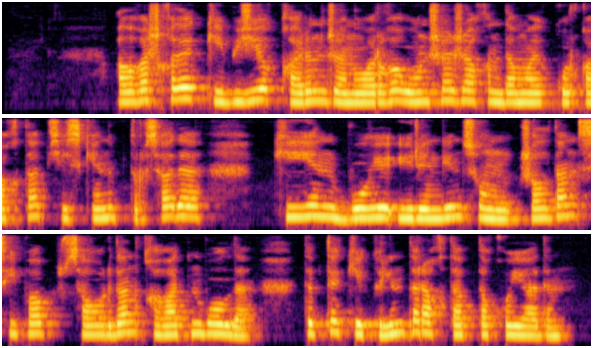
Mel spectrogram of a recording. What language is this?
Kazakh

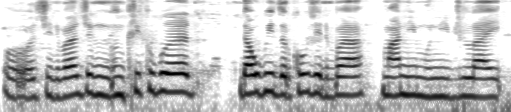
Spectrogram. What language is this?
Bodo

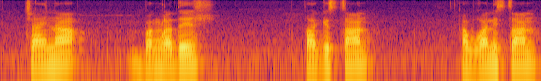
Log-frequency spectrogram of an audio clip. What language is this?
Urdu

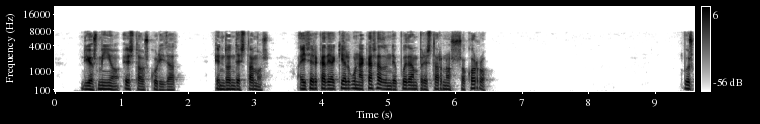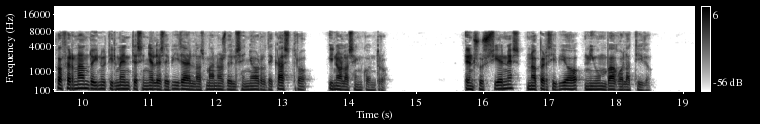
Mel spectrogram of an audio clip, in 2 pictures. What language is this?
Spanish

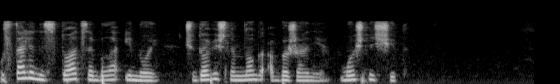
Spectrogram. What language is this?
Russian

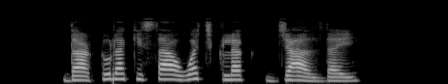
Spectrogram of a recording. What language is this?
Pashto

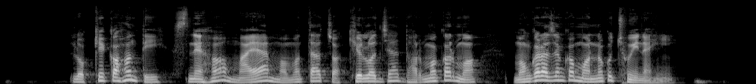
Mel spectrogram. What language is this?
Odia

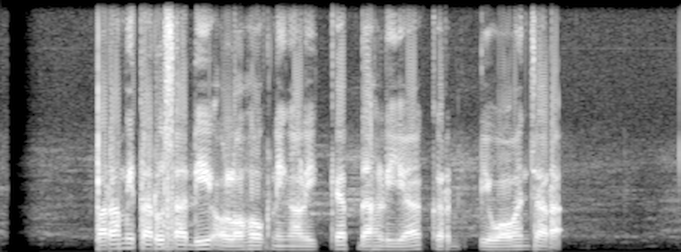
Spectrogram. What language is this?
Sundanese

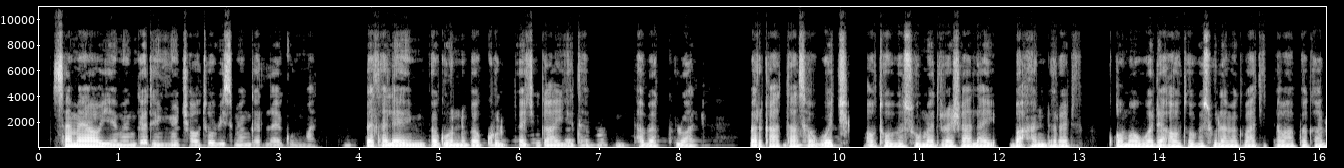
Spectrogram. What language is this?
Amharic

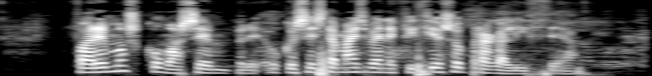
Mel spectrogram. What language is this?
Galician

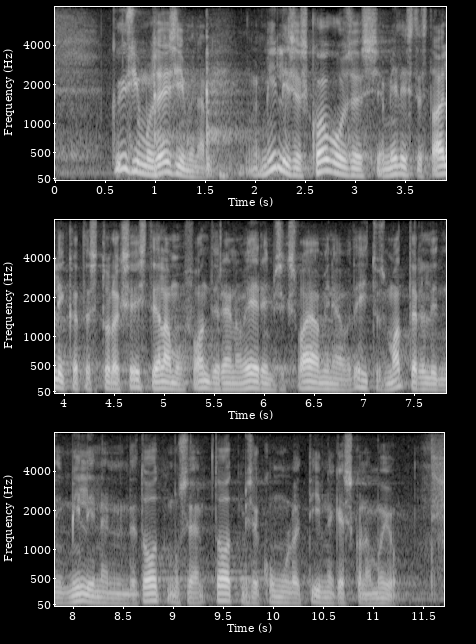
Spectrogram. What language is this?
Estonian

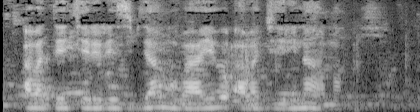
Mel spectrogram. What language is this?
Kinyarwanda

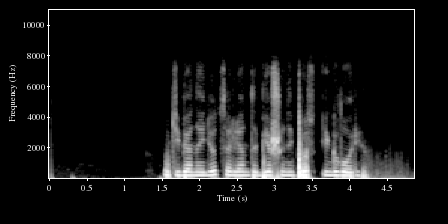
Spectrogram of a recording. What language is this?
Russian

